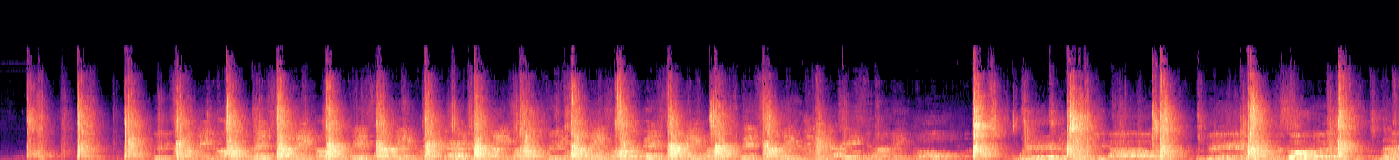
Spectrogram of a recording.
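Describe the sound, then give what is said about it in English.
The blue team chants a team cheer in unison over steady, rhythmic clapping, with sharp claps landing about twice a second; the chant breaks briefly, then restarts just as loudly. “Go ahead and start out your cheer for us.”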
